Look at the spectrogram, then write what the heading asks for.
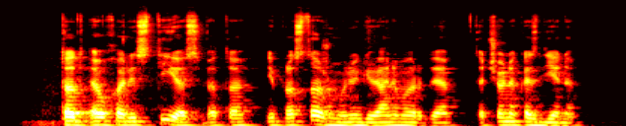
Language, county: Lithuanian, Vilnius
